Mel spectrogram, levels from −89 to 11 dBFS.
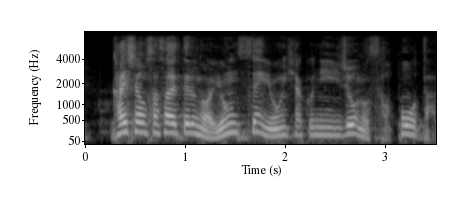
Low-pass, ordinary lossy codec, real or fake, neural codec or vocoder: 7.2 kHz; AAC, 32 kbps; fake; codec, 16 kHz, 4 kbps, FunCodec, trained on Chinese and English, 50 frames a second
